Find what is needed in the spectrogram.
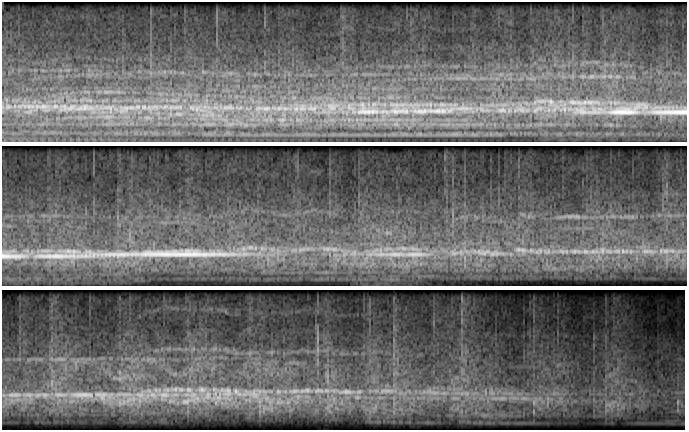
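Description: Final chord of a live punk rock song ringing out on electric guitars and bass, its low notes dropping away one after another over the first five seconds. Crowd cheering and shouting carries on, getting quieter and fading out near the end.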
